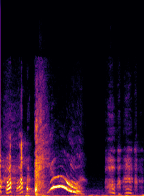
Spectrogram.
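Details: A single loud adult female sneeze, part of a run of three, a sharp burst of air followed by a drawn-out vocal exclamation, with brief talk after.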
